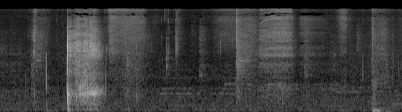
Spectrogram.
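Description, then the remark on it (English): Two abrupt, sharp hiccups several seconds apart, each a sudden gulping catch of breath, fairly loud against a quiet, faintly noisy background. “How you supposed to get rid of hiccups?”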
